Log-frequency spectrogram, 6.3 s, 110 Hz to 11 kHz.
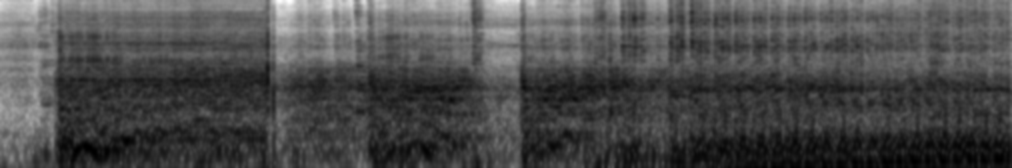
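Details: Oliver Super 77 tractor, sat in a scrapyard about 25 years: old petrol engine runs but sags and stumbles before settling; poor carburetor suspected as part of the trouble, choke not tied back, freeze plug worsening, rough running.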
